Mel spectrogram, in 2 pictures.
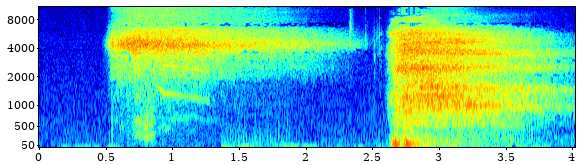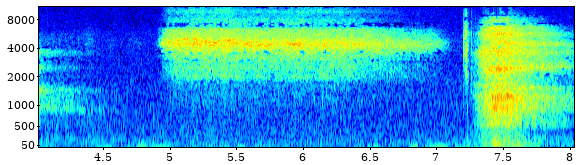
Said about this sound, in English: Breathing in the nature around you and breathing out the nature within you. Try it now, just two breaths.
